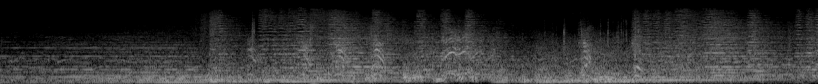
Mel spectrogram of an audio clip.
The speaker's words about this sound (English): Oh, look, a horse.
